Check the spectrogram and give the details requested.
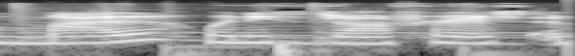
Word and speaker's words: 말해: a three syllable word the first syllable is Mal second syllable is he pronounce it with me Mal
